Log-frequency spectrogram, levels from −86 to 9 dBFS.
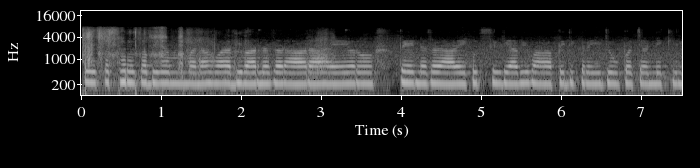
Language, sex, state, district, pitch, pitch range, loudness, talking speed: Hindi, female, Maharashtra, Aurangabad, 220 Hz, 215-225 Hz, -27 LUFS, 215 wpm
